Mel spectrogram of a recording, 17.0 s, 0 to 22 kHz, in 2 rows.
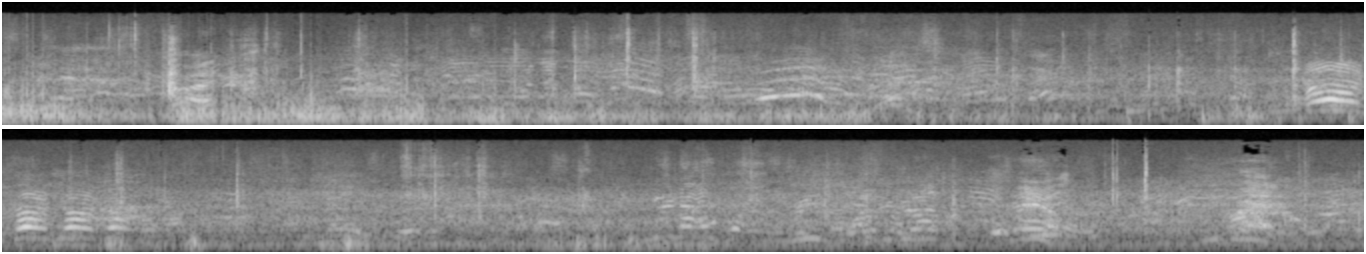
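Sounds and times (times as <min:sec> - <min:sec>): distant voices calling out: 0:00.0 - 0:17.0.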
